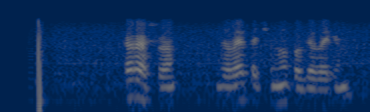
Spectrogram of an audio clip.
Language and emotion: Russian, neutral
